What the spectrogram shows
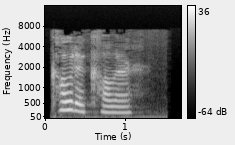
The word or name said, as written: Kodacolor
